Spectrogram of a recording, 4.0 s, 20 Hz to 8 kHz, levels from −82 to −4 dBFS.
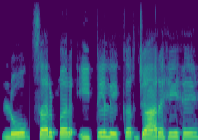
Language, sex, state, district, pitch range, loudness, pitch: Hindi, female, Maharashtra, Aurangabad, 220-240 Hz, -20 LUFS, 235 Hz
